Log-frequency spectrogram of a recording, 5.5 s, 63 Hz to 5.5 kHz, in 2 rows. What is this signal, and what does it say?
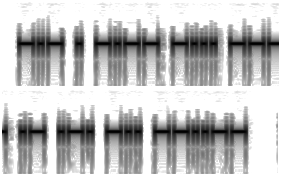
Morse code, heard as a keyed tone, about 25 wpm, 600 Hz. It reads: KEYBOARD,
